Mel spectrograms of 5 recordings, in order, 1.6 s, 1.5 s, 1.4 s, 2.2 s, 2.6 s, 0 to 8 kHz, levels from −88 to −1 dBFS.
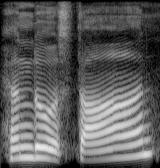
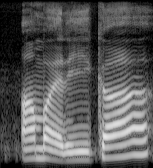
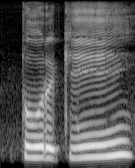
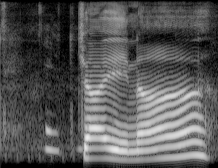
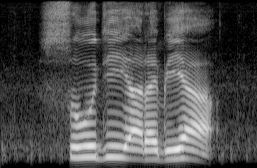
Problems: none marked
